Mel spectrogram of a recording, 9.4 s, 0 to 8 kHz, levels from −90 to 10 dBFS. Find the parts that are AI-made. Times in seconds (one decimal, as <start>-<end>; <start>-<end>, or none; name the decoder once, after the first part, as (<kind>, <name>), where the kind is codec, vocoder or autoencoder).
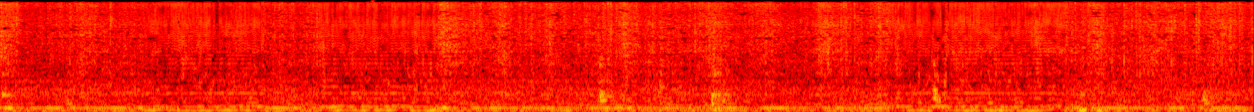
1.1-2.0 (vocoder, BigVGAN v2); 2.4-3.3; 6.7-8.0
